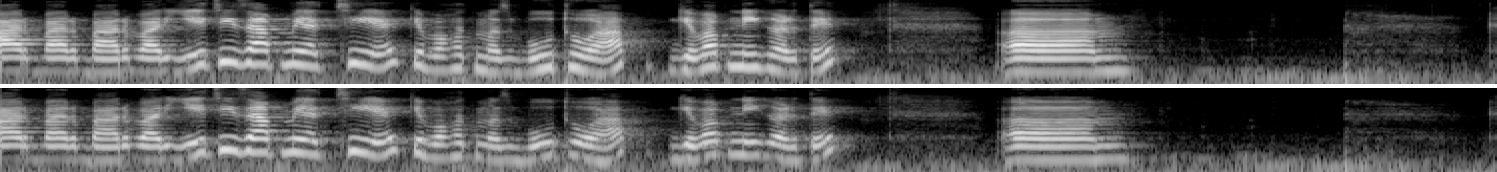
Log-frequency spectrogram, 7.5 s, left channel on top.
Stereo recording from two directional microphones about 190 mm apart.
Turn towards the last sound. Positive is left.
turn(degrees=35)  # may be behind; listen again after turning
